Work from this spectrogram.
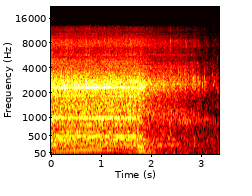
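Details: Steady high electric whine from a Salamander water pump motor, rewired to capacitor start, that winds down after about two seconds; it runs normally, and the owner suspects a pressure sensor stops it with no water.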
